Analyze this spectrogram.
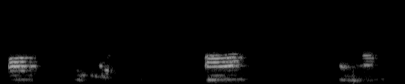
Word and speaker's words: asana: Asana. So it's a long A. Okay, so it's asana as opposed to asana. If it was asana, there would be a long A in the middle. Here. So we could just pick this letter right off the board. And then it's a regular sa sound. It's not an SH, right?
